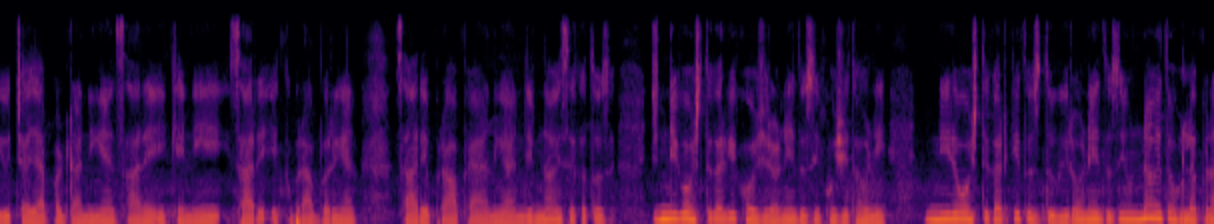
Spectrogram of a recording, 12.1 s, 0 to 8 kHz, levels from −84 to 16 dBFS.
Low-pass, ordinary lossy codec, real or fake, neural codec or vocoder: 7.2 kHz; none; real; none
